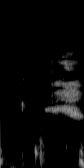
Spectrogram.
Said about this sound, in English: Oh, bless you.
